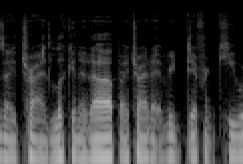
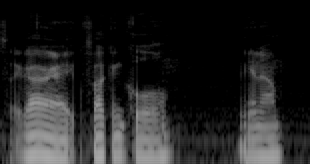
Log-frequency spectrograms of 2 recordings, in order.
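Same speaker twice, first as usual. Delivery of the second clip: normal talking voice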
